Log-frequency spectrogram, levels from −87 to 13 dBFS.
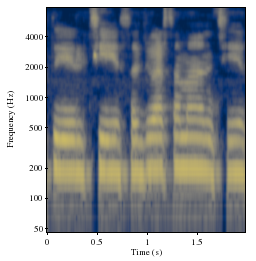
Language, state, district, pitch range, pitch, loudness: Surjapuri, Bihar, Kishanganj, 185-200 Hz, 190 Hz, -16 LUFS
